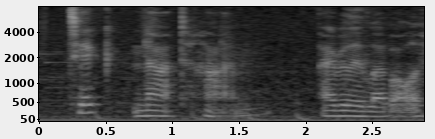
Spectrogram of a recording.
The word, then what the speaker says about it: Thich Nhat Hanh: Thich Nhat," oh my gosh, I always say his name wrong. Thich Nhat Hanh.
